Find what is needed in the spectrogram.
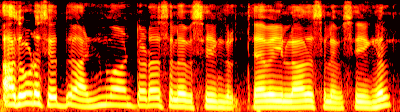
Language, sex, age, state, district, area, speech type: Tamil, male, 18-30, Tamil Nadu, Tiruchirappalli, rural, spontaneous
